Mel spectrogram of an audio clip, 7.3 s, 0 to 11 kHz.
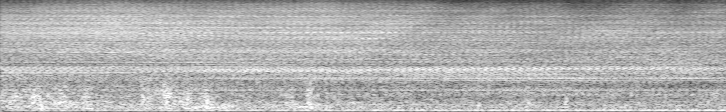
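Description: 50 cm narrow-gauge train running steadily, heard from an open passenger car: wheels rumbling on the rails, with the engine running underneath.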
